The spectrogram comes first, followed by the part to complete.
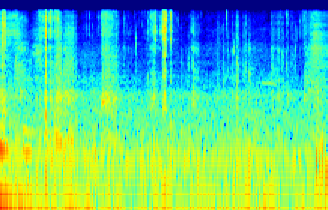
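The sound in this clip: Crunchy bites into a seaweed sushi chip: a few crisp, brittle cracks stand out over a faint, noisy background with soft chewing texture between them.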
